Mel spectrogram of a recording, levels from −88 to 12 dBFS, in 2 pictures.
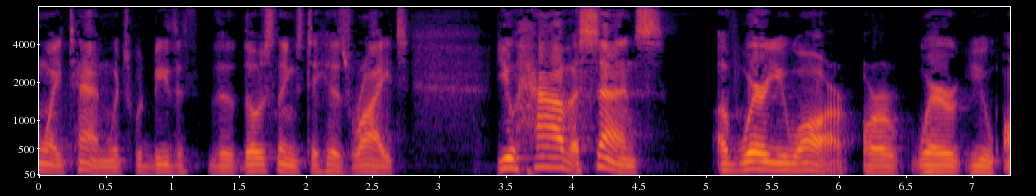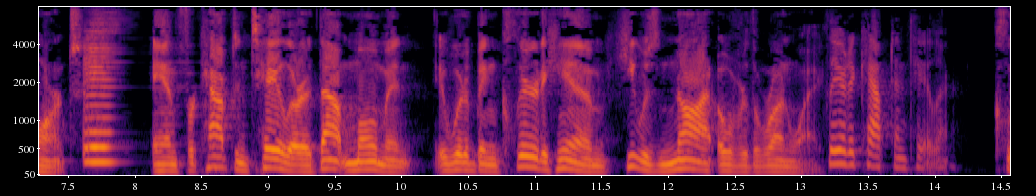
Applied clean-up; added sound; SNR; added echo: neural mask model DeepFilterNet 3.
